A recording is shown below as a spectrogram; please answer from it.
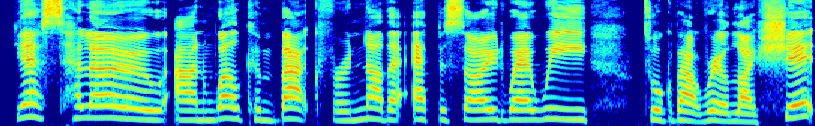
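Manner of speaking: peppy, energetic put-on podcast-intro host voice. Podcast co-host opening a new episode for listeners, in an energetic podcast-intro voice. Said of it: "What voice are you putting on?".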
